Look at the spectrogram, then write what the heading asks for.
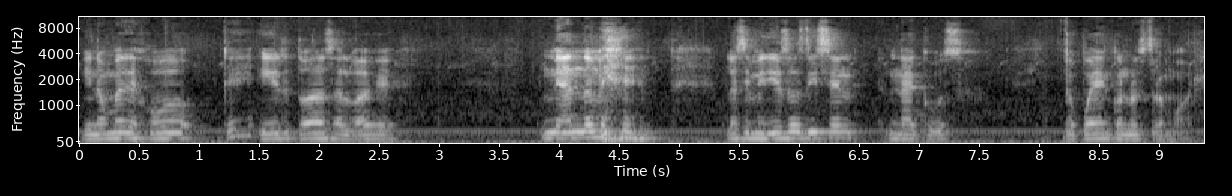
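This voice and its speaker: A man's voice: medium pitch, slow, vocal fry, pauses often, slight background noise. A young man with a Mexican accent, a streamer joking and laughing as he reads his chat aloud. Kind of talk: casual live-stream chat.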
